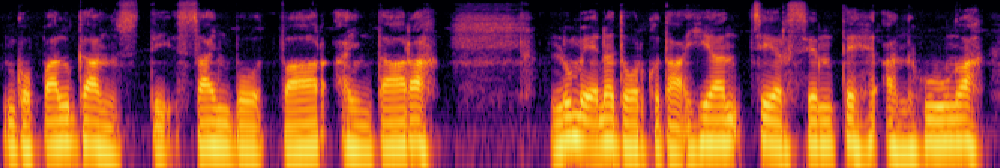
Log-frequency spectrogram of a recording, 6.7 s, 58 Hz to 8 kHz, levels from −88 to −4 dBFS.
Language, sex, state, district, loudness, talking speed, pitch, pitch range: Mizo, male, Mizoram, Aizawl, -18 LUFS, 170 wpm, 110 Hz, 105-120 Hz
